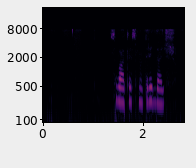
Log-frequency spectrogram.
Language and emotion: Russian, neutral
